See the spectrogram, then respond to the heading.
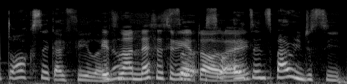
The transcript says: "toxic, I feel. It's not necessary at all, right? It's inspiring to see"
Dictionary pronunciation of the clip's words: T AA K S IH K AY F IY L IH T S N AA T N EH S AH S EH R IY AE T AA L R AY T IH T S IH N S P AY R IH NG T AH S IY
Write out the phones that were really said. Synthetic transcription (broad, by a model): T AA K S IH K AY F IY L IH T S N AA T N EH S AH S EH R IY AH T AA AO IH T S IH N S P AY R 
